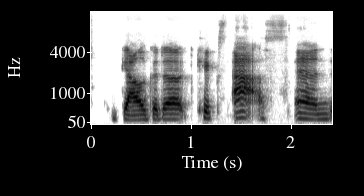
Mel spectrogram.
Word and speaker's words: Gal Gadot: Gal Gadot. I believe it's Gal Gadot. It's not Gadot. They say in this profile of her, that's not really how you say it.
